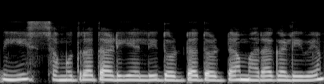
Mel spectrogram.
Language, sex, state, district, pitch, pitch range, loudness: Kannada, female, Karnataka, Raichur, 200 Hz, 195-210 Hz, -14 LUFS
